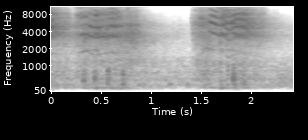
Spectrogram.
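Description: Small servo motors in the legs of a homemade four-legged robot whining as they move the legs, in two bursts of about a second each with a short gap between.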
